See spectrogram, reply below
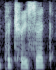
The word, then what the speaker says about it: Petricek: My last name is spelled PETRICEK. And I told Leslie today, if she forgets how to spell it, it's the word pet, the word rice, and the letter K.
